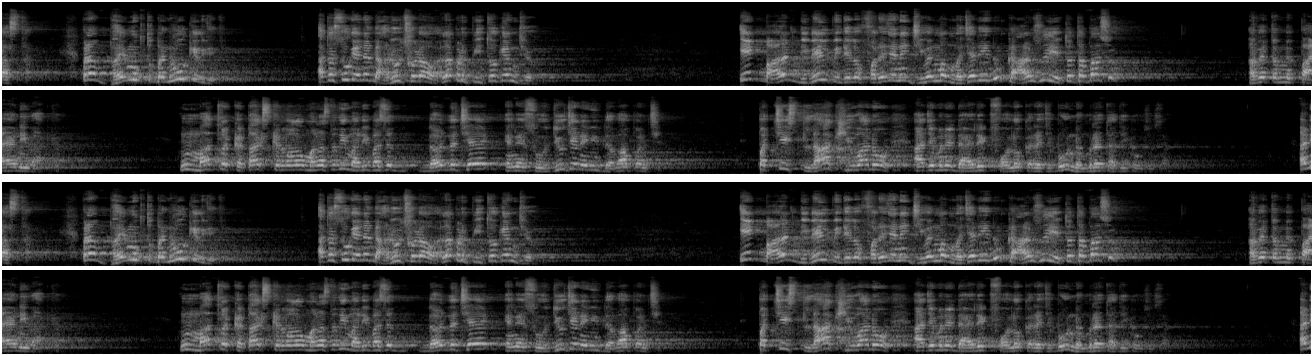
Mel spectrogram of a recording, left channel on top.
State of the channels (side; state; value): both; identical; correlation 1.00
